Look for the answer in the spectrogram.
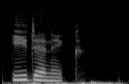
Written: edenic

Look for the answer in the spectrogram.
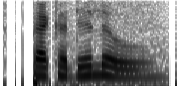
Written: peccadillo

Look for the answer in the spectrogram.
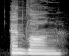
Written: endlong

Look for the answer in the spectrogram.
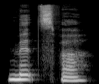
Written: mitzvah

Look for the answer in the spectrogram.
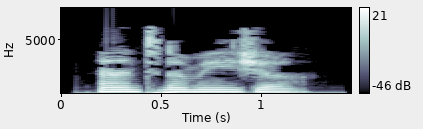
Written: antonomasia

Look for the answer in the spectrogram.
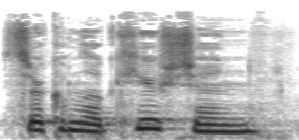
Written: circumlocution

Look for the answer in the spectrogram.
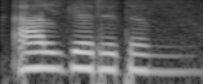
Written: algorithm

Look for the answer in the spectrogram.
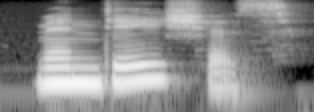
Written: mendacious

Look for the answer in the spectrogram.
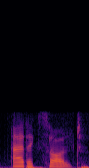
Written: attic salt

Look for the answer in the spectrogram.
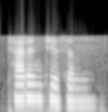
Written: tarantism

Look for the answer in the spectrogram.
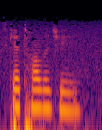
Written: scatology

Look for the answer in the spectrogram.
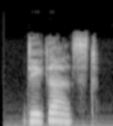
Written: degust

